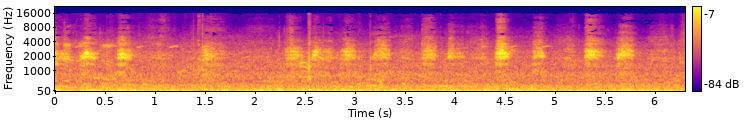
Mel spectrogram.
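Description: Ducks quacking: short calls coming in quick runs of two or three, over a steady low rumble.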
